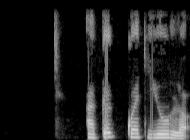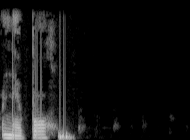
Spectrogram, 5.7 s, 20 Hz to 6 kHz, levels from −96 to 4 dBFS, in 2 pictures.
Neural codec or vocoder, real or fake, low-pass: none; real; 5.4 kHz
